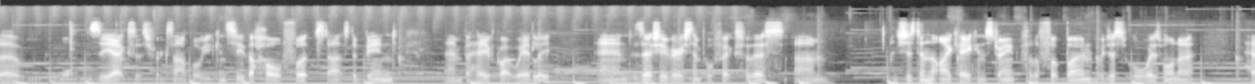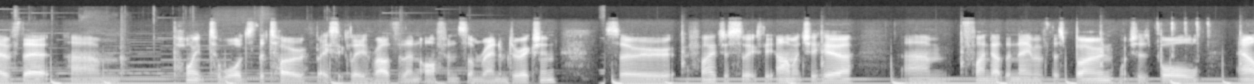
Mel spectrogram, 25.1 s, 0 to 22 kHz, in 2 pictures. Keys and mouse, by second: 0.8 shift+middle drag, 1.4-4.9 middle drag, 5.8 click, 21.3 click, 23.0 drag, 23.7-25.0 drag.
